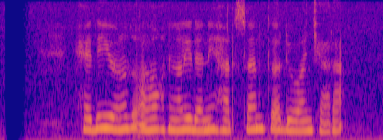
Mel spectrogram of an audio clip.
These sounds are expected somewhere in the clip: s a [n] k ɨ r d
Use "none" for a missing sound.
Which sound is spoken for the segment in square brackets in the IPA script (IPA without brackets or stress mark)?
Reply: n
